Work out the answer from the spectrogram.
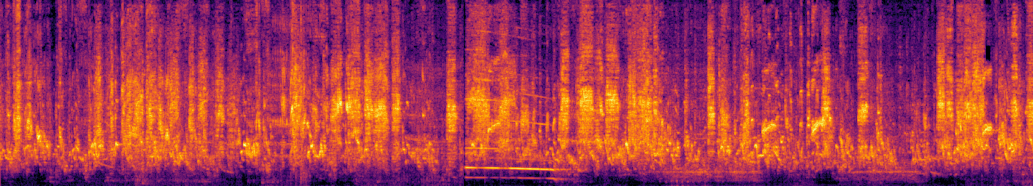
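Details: Breeding pairs of budgerigars fill the air with busy high chirps and squeaky chatter; midway a clear, slightly falling whistle stands out for about a second above the crowded chorus.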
